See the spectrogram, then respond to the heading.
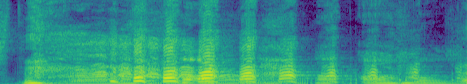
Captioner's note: laughing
